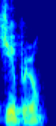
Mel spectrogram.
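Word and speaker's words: Djibril: Jibril, or just Jibril, because a D is silent, I suppose, claims that destroying the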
